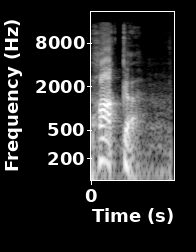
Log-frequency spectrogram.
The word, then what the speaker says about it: Apopka: It's pronounced Paka. – Paka. – Okay. – Paka. Those of you who live in this area, you know it's Paka.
